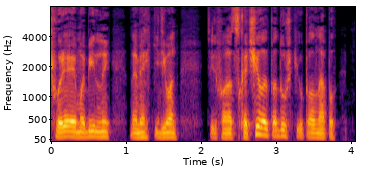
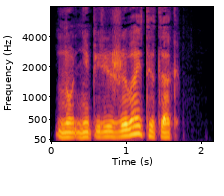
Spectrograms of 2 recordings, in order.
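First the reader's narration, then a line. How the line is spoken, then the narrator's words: Softly spoken. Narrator (Russian): мягко произнесла Нола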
